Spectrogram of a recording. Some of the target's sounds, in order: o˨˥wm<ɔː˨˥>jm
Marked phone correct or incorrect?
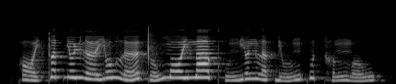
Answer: incorrect: ɔː˥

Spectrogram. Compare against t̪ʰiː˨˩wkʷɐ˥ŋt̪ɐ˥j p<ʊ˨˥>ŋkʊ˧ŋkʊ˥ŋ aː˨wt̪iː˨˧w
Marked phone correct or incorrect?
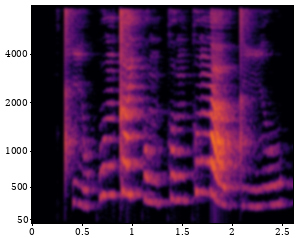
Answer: incorrect: ʊ˨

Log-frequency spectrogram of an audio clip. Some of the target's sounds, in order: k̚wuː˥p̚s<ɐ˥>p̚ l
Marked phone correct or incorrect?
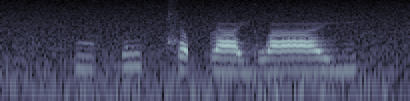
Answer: incorrect: ɐ˨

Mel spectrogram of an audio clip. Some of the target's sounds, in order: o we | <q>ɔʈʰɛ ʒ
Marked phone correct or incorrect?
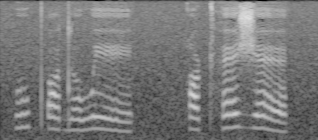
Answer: correct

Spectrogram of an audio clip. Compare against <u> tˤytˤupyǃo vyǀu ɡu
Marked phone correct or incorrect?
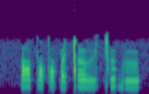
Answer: incorrect: o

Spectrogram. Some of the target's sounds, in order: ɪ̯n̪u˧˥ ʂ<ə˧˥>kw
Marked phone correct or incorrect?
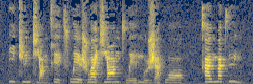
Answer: incorrect: ä˧˥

